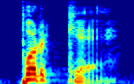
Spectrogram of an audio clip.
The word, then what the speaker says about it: porque: have to sell pork the word porque means because so note that the stressed syllable sounds like pork porque of course Joel hates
